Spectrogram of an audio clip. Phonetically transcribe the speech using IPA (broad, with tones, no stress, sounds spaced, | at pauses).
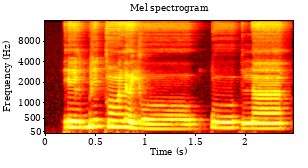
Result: ɾ i˧ l b i˦ k ɔ̃˦ l ə˧ j oː˨ | k͡p u˧ | n ã˧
